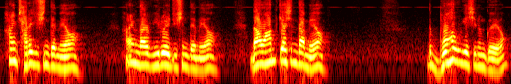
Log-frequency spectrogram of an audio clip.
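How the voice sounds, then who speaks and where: A man's voice: fairly high pitch, a little fast, pauses often, darkish tone, voice pushed down, natural voice. A man voicing an aging patriarch who complains bitterly in sulky questions. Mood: resentful.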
